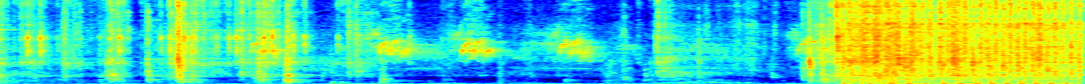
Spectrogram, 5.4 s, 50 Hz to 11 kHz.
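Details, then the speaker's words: Briggs & Stratton 3hp I/C (model 80212) on a Masport rotavator, choke off, throttle about midway: a few rope pulls, then a steady, even beat with no misses or knocks. The engine runs fine. "like I say this engine runs fine there's absolutely no issues with it"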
